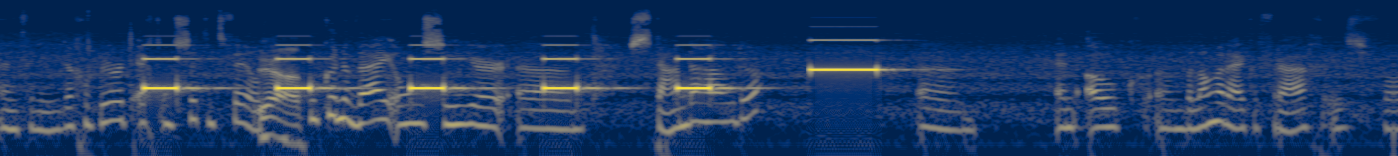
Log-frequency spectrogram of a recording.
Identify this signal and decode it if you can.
Radio time signal (five pips and a higher one, as on Chinese radio), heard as pips, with room echo and speech in Dutch.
